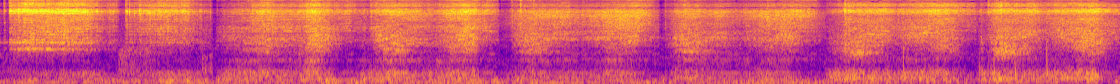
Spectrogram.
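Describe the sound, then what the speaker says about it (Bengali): Rice grains are dry-roasted in a pan for a traditional Barishal biski, with a spatula scraping and rubbing in a steady back-and-forth rhythm, close and clear with no talking. "এখন আমাকে ভাতের চাউল ভাজতে হইবে।"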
